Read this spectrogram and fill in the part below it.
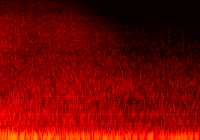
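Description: A Bombarda spell blast in the Hogwarts Legacy video game, a loud, deep booming explosion that rumbles and slowly fades over about a second.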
